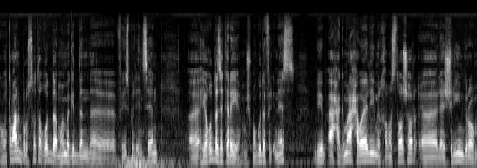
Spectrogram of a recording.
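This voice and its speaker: Moderate pace from a man, pitch varying in an ordinary way. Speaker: guest. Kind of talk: interview answer. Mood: calm explanatory. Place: studio. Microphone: lapel.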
